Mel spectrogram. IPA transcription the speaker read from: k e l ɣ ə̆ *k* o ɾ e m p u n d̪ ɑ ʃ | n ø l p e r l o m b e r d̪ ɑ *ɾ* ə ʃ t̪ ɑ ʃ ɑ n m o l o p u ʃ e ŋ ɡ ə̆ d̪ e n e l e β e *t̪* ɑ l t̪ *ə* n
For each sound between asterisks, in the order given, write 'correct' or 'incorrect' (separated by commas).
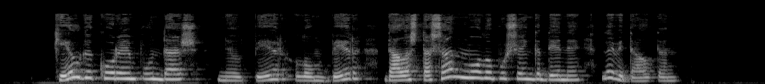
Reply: correct, incorrect, incorrect, correct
